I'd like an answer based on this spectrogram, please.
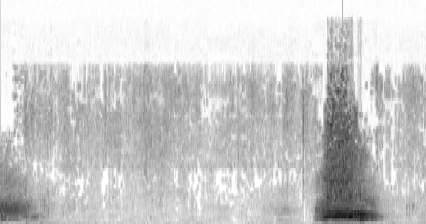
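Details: African elephant giving two harmonic trumpeting blasts, a brief wavering one at the start and a louder, fuller blast near the end, with near silence between.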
